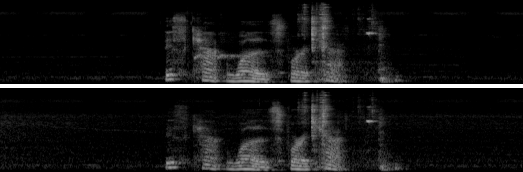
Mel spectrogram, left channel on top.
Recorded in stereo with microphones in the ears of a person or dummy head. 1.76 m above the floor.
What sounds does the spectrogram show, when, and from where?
1.6 s a woman speaking: 50° left (ahead or behind), 1.0 m; by 4.0 s 60° right (ahead or behind), 1.3 m
3.0 s keys jangling: centre (ahead or behind), 3 m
